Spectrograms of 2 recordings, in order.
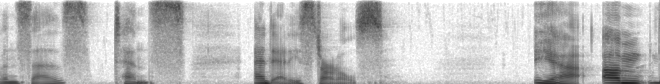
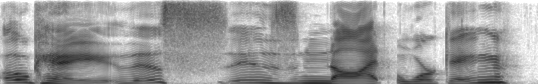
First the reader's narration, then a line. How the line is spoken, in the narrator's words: Robin groans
